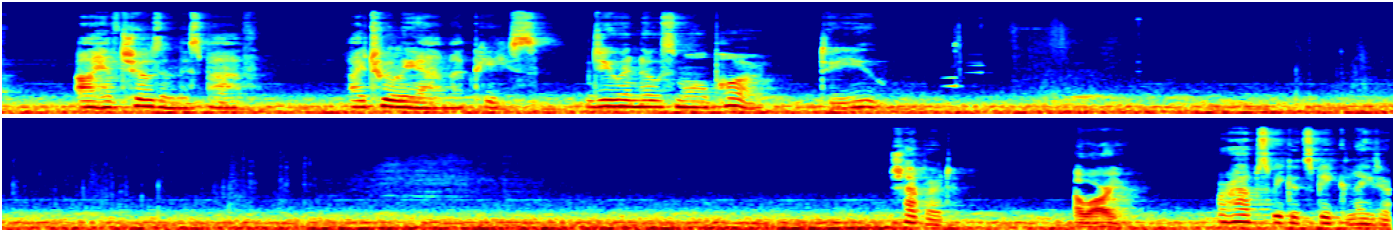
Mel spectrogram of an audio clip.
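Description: A woman speaks calmly in a low, even voice.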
